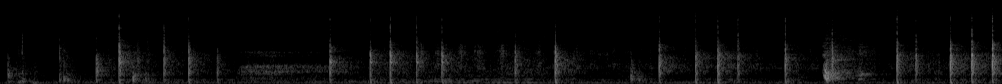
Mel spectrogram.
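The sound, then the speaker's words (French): Faint tapping and scratching as a simplified Chinese character is written on a board, with many quick, irregular strokes in a rapid, uneven rhythm and no talking. “Je l'écris là, ce caractère simplifié, ça va plus vite.”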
